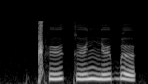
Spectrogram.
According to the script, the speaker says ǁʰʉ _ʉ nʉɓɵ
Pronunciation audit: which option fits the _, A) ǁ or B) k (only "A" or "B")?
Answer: B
